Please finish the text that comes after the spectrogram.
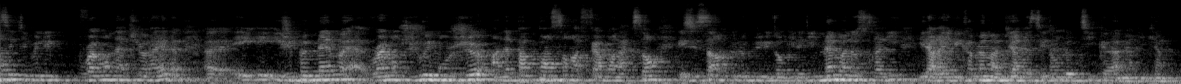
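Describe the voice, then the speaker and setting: A woman interviewing and interpreting guests' answers into French, with quick paraphrasing and fillers. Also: medium pitch, fairly even intonation, mellow. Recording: echoey room, distant mic, faint noise.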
